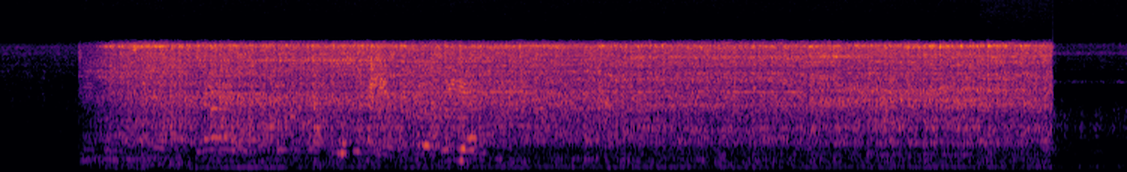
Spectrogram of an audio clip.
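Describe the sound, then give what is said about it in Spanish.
A blender purees cooked pears for compote, its loud, steady whirring drone starting abruptly, holding an even pitch for about six and a half seconds, then cutting off. “Y ahora sí, vamos a proceder a licuar. Colocar en la tapa.”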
